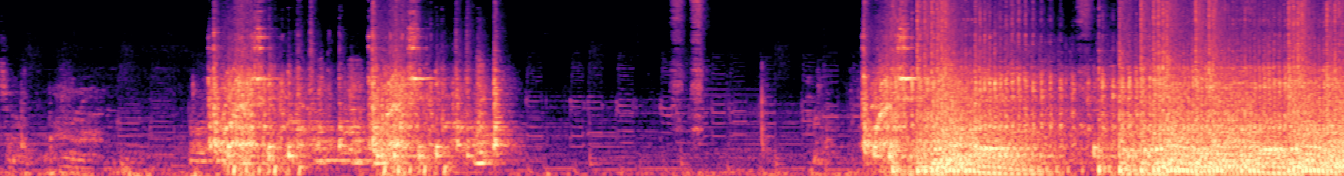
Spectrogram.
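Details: Craftsman rototiller after pull-cord replacement and a fuel problem: pulls, catches and runs with an even small-engine rattle over background music; starts and keeps running as it should.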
